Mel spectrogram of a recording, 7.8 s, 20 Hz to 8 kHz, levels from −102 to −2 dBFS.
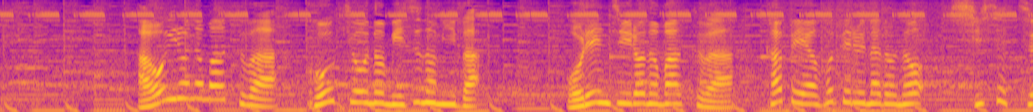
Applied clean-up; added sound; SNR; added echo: none; Cricket; 13 dB; none.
